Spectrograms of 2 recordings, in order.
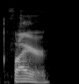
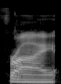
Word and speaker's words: Fyre: I think that says Fry also every time I see the word. Because the way that's spelled, but it's actually fire. – F-Y-R-E.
